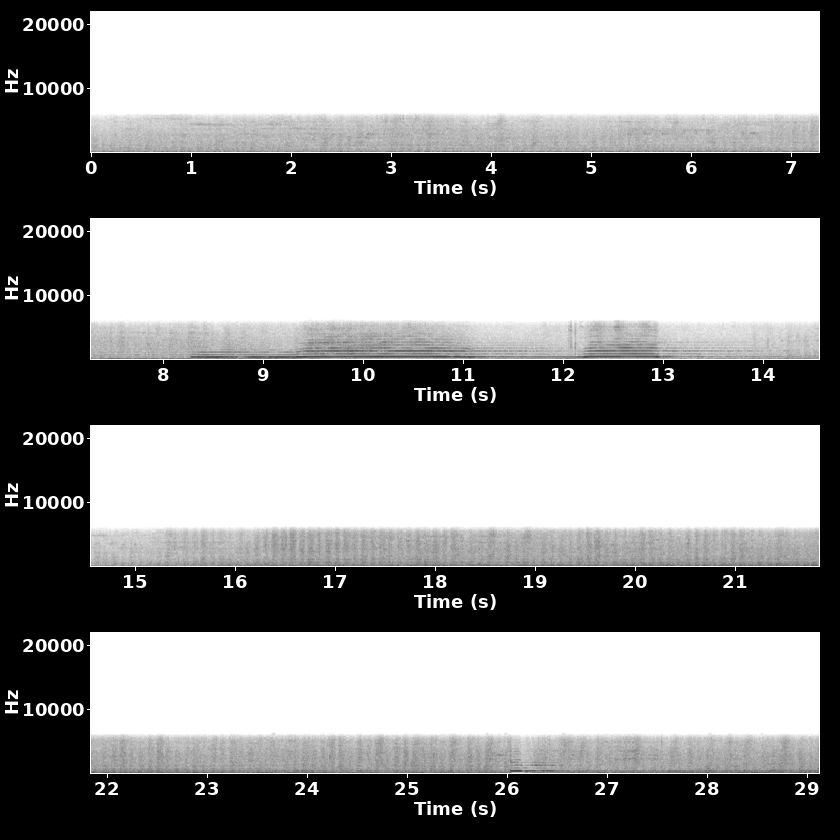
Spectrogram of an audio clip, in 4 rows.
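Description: Steam locomotive 52-8038, a German class 52 2-10-0, sounds its steam whistle twice, a long blast and then a shorter one, and the train's running sound then grows louder as it approaches along the line, with a brief toot of the whistle near the end.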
